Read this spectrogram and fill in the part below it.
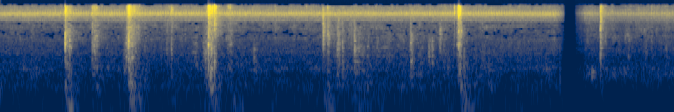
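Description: Bamboo poles knock together on the ground.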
